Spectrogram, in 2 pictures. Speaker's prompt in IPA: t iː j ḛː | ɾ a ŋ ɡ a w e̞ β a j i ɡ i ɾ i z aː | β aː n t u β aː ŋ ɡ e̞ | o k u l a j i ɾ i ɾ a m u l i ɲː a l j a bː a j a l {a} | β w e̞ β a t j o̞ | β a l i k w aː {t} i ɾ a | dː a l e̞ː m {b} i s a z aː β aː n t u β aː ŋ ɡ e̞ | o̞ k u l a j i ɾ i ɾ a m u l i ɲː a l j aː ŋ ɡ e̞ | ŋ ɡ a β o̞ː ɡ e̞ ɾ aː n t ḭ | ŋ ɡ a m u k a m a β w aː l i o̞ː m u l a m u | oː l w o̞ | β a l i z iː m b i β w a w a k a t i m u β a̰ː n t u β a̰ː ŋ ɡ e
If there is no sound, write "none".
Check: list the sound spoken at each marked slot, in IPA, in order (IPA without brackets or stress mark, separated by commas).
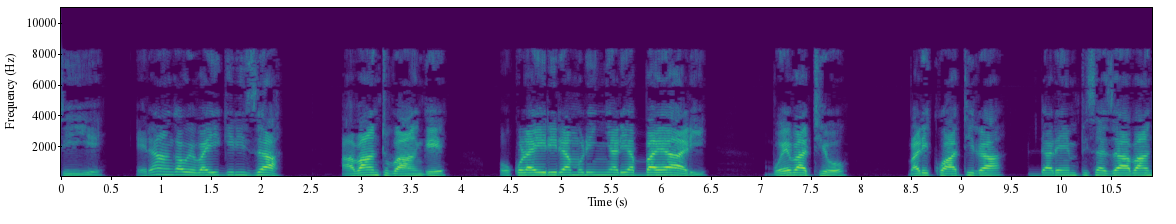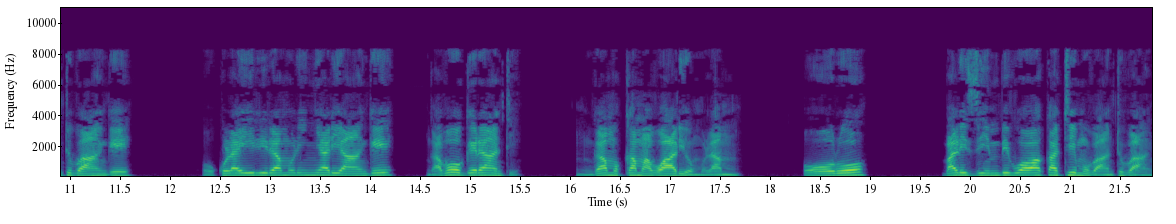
i, t, p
